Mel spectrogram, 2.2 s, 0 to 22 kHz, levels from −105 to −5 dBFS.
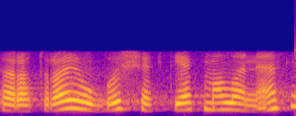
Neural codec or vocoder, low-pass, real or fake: none; 3.6 kHz; real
